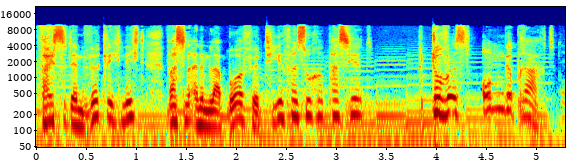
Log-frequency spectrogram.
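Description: A man voicing a prim, easily shocked young female house cat in a storybook audiobook, in a high, indignant voice. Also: very animated, moderate pace, over music.

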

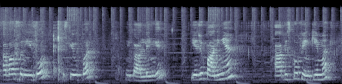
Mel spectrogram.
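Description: Speaking a little high with a darkish tone, this cooking-channel host walks through kitchen tasks step by step, calmly repeating each one. She's in a home kitchen, and the audio is roomy and distant with faint background music.

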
